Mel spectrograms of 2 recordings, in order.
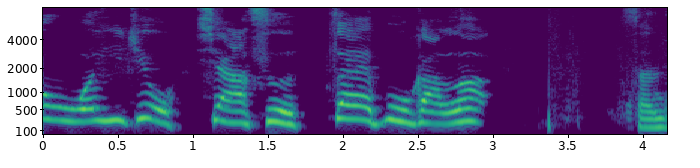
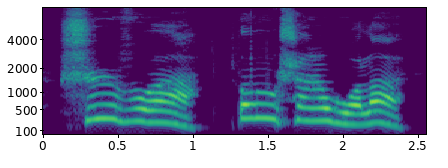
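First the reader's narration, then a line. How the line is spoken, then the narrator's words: Loud distant call. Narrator (Chinese): 林深处高声叫道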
